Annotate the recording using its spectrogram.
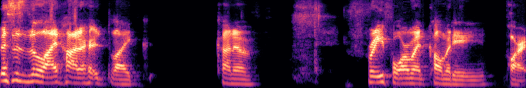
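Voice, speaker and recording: A man with a non-native accent speaks at a medium pitch and a fairly slow pace, his bright, sharp tone holding very even loudness and ordinary pitch variation through long, frequent pauses. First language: not English. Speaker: podcast co-host. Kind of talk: casual chat.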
